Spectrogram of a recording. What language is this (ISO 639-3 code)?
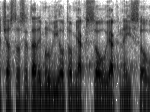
ces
